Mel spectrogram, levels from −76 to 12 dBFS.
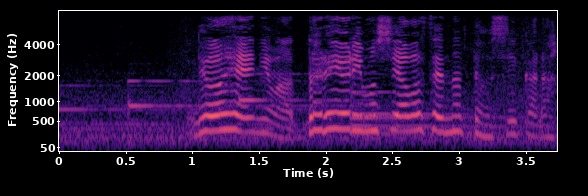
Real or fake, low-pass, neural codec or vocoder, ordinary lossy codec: real; 7.2 kHz; none; none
